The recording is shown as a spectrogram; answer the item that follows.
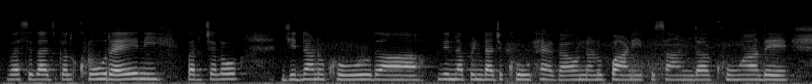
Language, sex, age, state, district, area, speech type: Punjabi, female, 30-45, Punjab, Ludhiana, urban, spontaneous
